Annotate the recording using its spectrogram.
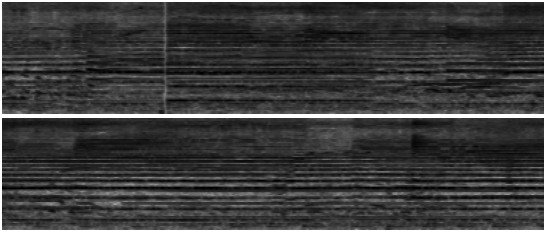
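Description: Kerala temple-festival wind instruments, kombu horns and kuzhal, holding long, steady notes together over a crowd's voices. The sound drops out for an instant about one and a half seconds in.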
